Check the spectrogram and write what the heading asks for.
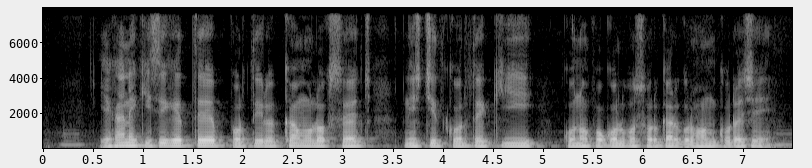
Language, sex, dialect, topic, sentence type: Bengali, male, Jharkhandi, agriculture, question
